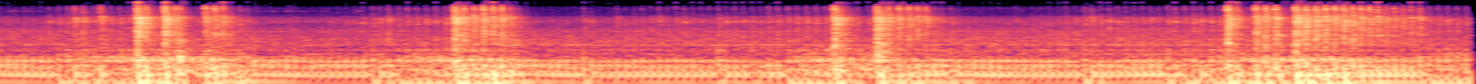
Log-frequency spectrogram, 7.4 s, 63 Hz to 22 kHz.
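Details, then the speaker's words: Yamaha Big Bear 350 ATV, sat with ethanol fuel; runs very rough with uneven stumbling idle and sharp backfire pops every second or two; smoke from 20:1 premix fuel, backfiring cause unknown. "all right so it does run it uh runs really crappy but it runs so the smoke is because I'm running 20 to1 fuel mix in it that's all I had around the house um I didn't have any straight gas so that explains the smoke but the backfiring and everything I don't know what's up with that"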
